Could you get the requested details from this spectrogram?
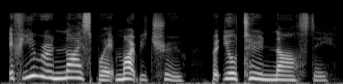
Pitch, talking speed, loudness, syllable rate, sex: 250 Hz, 225 wpm, -18 LUFS, 5.8 syllables/s, female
